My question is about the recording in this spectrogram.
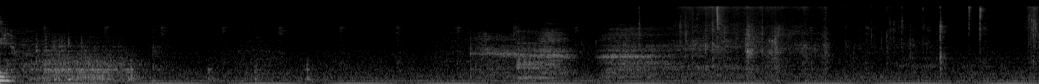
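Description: Quiet handling noises as a wet, paint-covered canvas is tilted and moved by hand on a round board, with scattered light clicks, over a steady low electrical hum.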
